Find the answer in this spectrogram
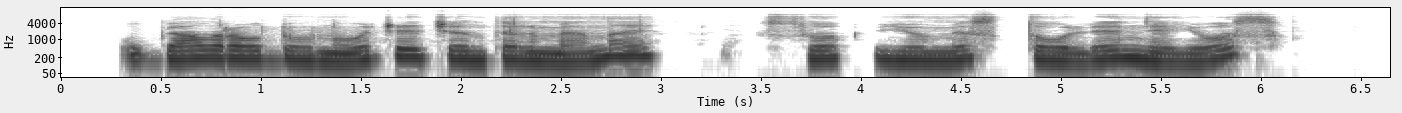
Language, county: Lithuanian, Marijampolė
